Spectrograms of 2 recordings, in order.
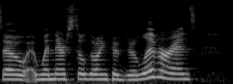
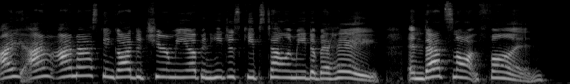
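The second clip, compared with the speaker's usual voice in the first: put-on high, tearful, whining little-girl crying voice; 5 semitones higher than usual. Retelling what a child said from outside the bathroom: imitating a child whining and crying. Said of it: "whining and crying and pitching a fit".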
